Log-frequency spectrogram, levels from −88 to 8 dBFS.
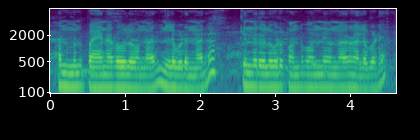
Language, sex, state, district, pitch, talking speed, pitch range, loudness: Telugu, male, Telangana, Hyderabad, 125 Hz, 205 wpm, 125-135 Hz, -17 LUFS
